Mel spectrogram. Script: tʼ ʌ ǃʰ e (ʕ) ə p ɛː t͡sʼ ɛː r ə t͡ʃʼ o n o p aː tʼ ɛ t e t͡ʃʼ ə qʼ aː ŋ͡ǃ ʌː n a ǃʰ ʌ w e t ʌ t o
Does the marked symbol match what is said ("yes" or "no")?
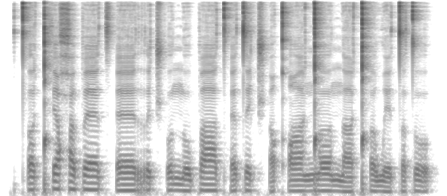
no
